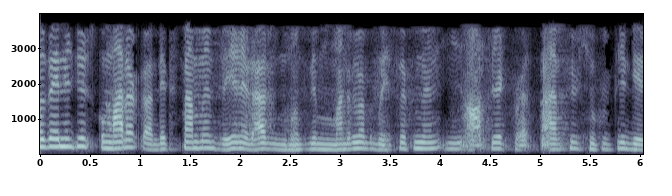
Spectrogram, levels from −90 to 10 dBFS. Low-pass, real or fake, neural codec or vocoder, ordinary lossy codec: 3.6 kHz; fake; autoencoder, 44.1 kHz, a latent of 192 numbers a frame, MeloTTS; AAC, 16 kbps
